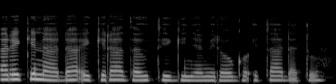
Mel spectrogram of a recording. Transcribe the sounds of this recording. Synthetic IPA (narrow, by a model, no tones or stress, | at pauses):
aɾekɪnadaʔekɪɾad̪autiɡiɲamɪɾɔɡɔʔet̪ada̰to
